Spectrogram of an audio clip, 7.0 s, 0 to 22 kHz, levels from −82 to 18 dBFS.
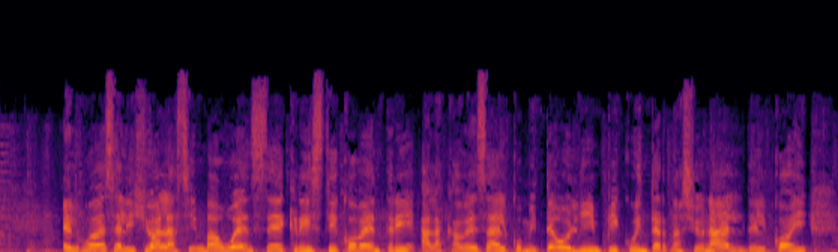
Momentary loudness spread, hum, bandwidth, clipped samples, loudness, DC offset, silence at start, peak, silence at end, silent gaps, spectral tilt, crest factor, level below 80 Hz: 4 LU; none; 16 kHz; under 0.1%; -17 LUFS; under 0.1%; 0 s; -2 dBFS; 0 s; none; -4 dB/octave; 14 dB; -46 dBFS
